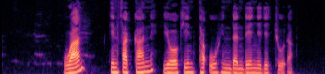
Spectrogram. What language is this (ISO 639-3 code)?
orm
